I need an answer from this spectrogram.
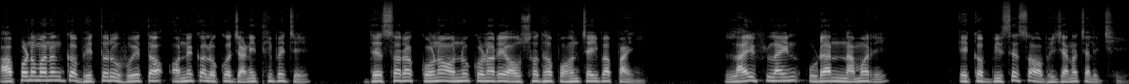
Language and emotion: Odia, neutral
